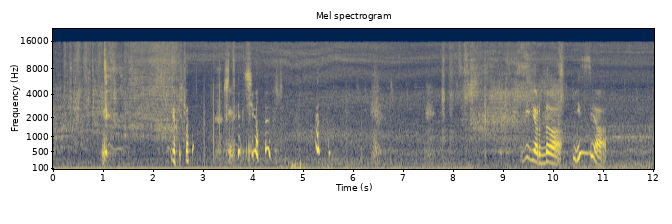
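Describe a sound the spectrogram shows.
A dog snaps and splashes at a jet of water.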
